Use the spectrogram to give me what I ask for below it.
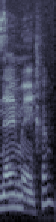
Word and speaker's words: Nijmegen: In Nijmegen, yes. Yes, am I saying it? Okay, good. Difficult pronunciation, right?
